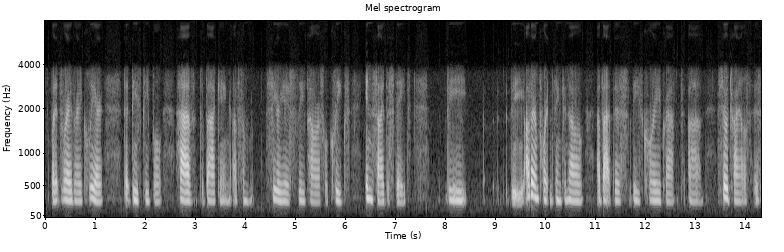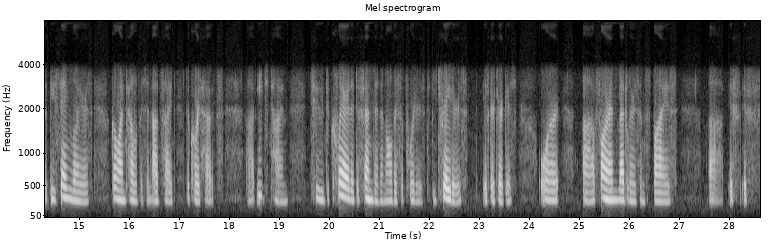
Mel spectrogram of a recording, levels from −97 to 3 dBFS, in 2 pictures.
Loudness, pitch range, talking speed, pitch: -20 LUFS, 135-155 Hz, 145 wpm, 140 Hz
